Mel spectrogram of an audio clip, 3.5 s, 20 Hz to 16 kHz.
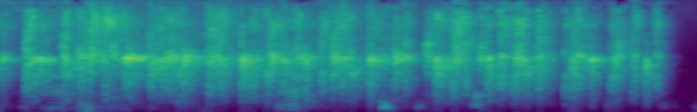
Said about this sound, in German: Jetzt haben wir einen Zusatzvortrag gemacht, nochmal 800 Plätze, auch ausverkauft. Super, Applaus dafür.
